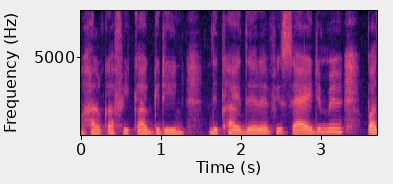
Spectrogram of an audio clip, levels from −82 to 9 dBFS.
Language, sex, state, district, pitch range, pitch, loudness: Hindi, female, Chhattisgarh, Kabirdham, 195-205 Hz, 195 Hz, -17 LUFS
